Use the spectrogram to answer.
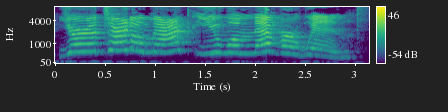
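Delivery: loud, slow schoolyard jeer; taunting yell. Acted. Bully yelling back at his friend, mocking taunt. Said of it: "he yelled back to him".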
